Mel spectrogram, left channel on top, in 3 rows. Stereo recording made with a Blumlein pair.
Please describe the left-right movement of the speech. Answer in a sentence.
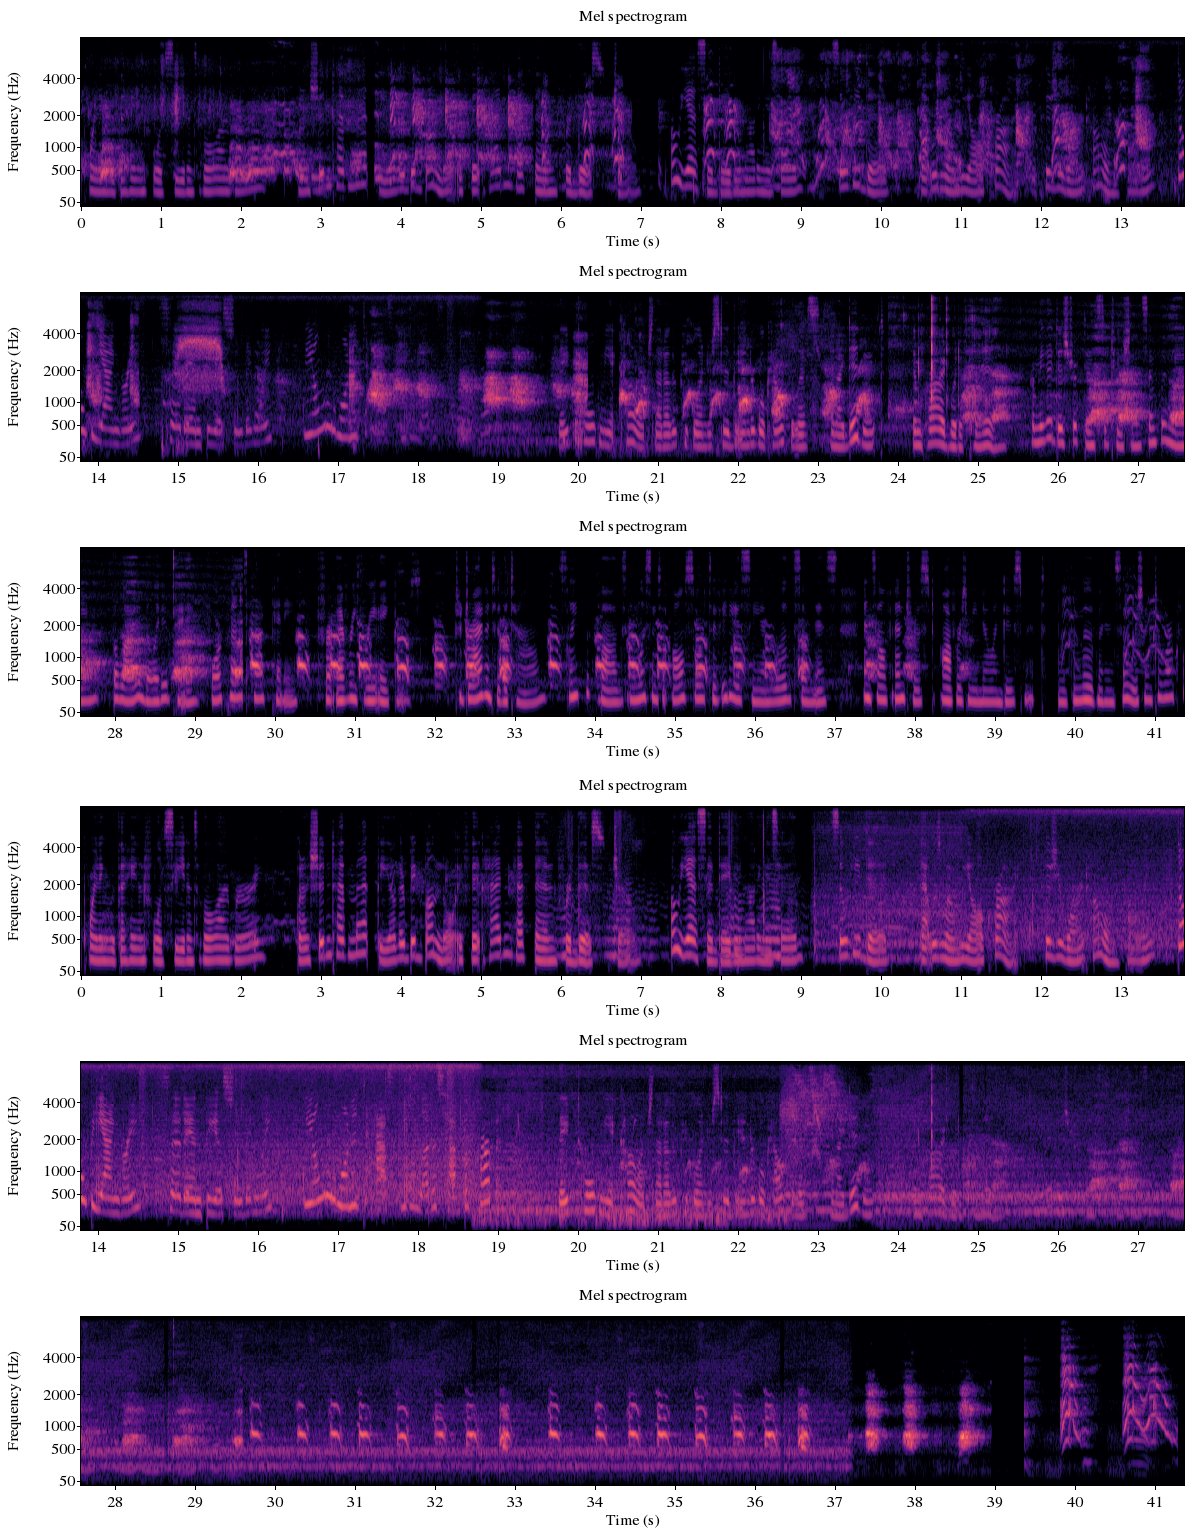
In this clip you hear the speech move to the left.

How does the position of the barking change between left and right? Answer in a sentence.
You can hear the barking travel towards the right.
